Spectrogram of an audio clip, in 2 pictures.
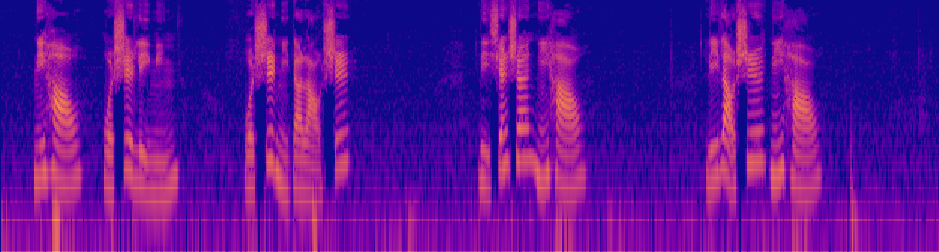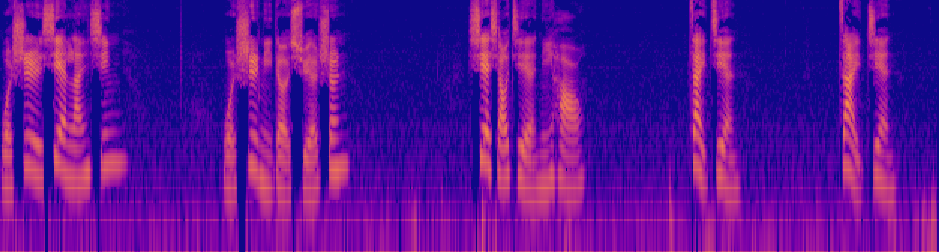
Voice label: conversation, female voice; so even the male dialogue has female voice; Chinese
